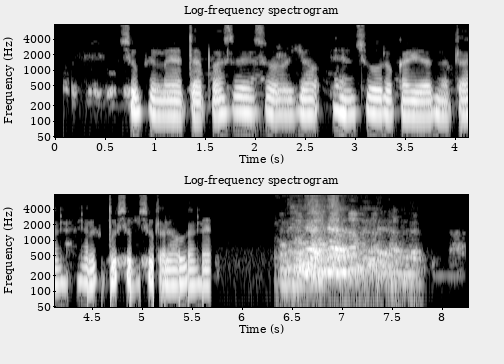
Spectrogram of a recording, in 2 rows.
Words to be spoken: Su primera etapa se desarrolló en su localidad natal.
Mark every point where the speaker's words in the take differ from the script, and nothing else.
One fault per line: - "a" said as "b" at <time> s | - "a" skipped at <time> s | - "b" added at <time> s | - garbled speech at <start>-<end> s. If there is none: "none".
- garbled speech at 4.3-5.7 s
